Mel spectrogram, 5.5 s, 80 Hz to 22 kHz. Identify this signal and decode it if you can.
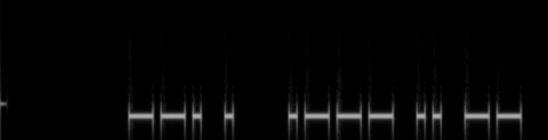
Morse code, heard as a keyed tone, about 15 wpm, 700 Hz. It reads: GE JIM
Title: K1USN SST QSO Practice - 15wpm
